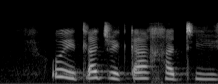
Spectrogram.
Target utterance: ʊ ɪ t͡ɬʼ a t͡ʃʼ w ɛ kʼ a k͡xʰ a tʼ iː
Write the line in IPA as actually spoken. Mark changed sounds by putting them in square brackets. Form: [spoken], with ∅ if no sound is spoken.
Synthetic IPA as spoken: ʊ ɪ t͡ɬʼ a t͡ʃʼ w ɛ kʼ a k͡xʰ a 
